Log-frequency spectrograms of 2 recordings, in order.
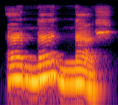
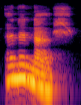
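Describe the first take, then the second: First: "Ananas" drawn out slowly as "a-na-NASH", last syllable stressed; slow Portuguese model. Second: "ananas" with a final "nás" ending in a voiced "zh"; Portuguese plural. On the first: Teacher to French learners, modelling the final-syllable stress. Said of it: "l'accentuation est faite sur la dernière syllabe". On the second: Teacher to French learners, giving the plural form. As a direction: stress the last syllable of "ananas", plural form. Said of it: "Donc pluriel". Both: Shown as a demonstration.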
